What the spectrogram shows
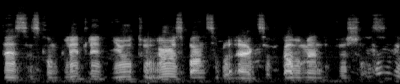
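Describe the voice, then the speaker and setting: A man's voice run through an electronic disguise that makes it deep and unnatural, low in pitch yet sharp and bright in tone. He speaks as a news interviewee, firm and accusing, in a measured way. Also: fairly even intonation. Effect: voice electronically distorted, disguised deep. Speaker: interviewee, taxi driver.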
